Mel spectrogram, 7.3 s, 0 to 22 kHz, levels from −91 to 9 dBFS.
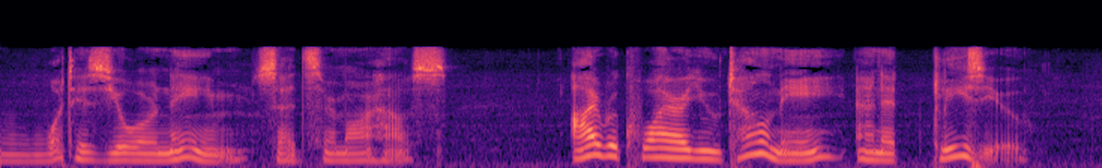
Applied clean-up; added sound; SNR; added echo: none; none; none; none.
